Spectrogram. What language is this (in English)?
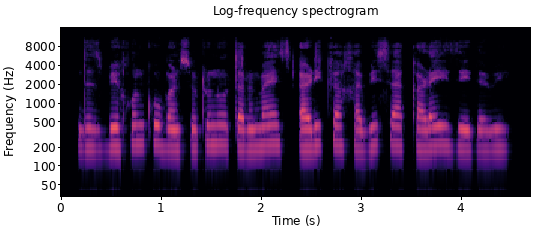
Pashto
